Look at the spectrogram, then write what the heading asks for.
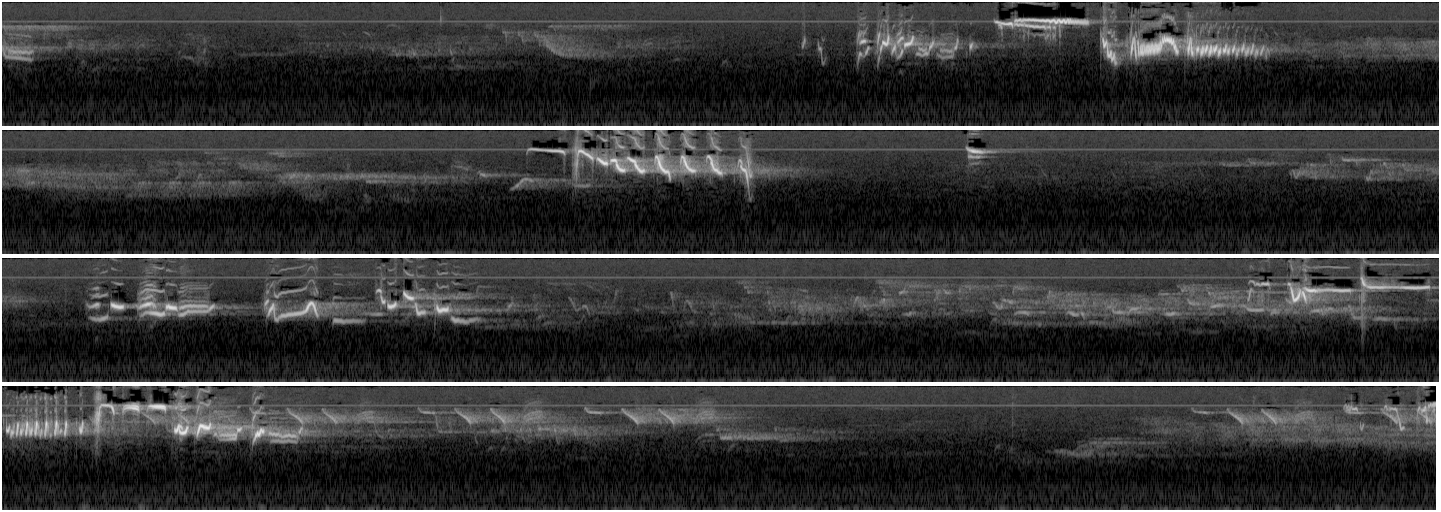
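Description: A small songbird singing short bursts of high chirps and quick trills about every five or six seconds, with quiet between the phrases.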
